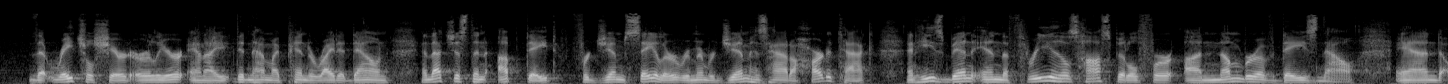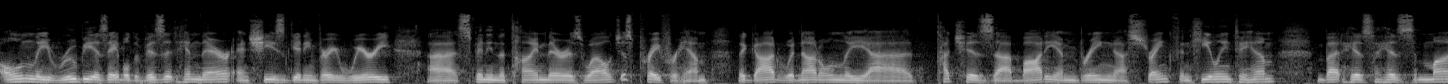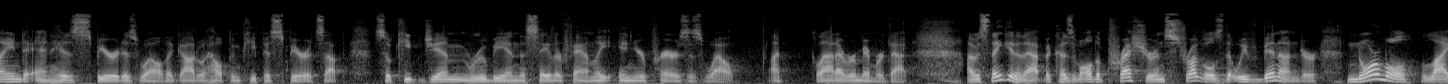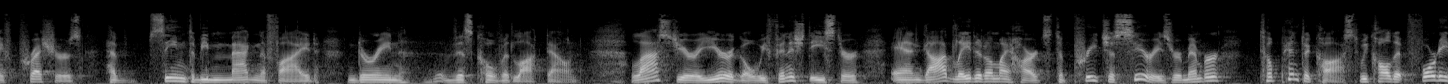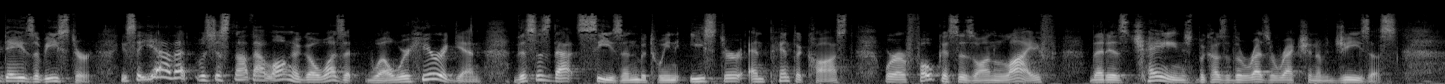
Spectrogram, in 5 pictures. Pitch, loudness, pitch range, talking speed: 105 Hz, -22 LUFS, 95-120 Hz, 180 wpm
